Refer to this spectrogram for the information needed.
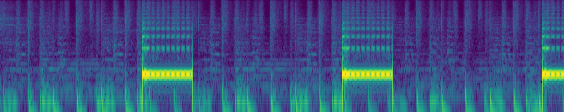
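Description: A telephone ringback tone sounds on an outgoing call to a number in the two Savoies: loud, steady one-second beeps repeating about every four seconds, three in all, over soft rhythmic music in the background.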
